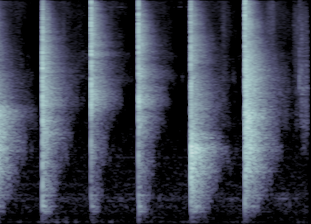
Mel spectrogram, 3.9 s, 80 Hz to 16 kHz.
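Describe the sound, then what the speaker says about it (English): Six sharp synthetic drum-machine claps, evenly spaced about every 0.6 seconds, each a bright crisp burst with a short decaying tail, loud and dry with silence between hits. "So let me try some claps."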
